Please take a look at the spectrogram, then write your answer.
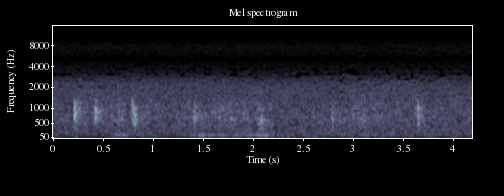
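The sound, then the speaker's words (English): Windows being opened and shut to test whether any of them squeak: a few scattered knocks and clicks over a steady hiss, with a brief low rumble of a sash sliding in the middle. No one speaks. “Well, what are you opening and closing those windows for?”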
